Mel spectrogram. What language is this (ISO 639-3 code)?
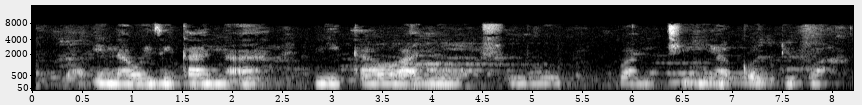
swa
